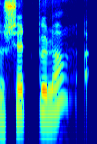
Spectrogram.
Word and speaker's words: Köttbullar: Also Köttbullar, so wird es ausgesprochen, die Köttbullar.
